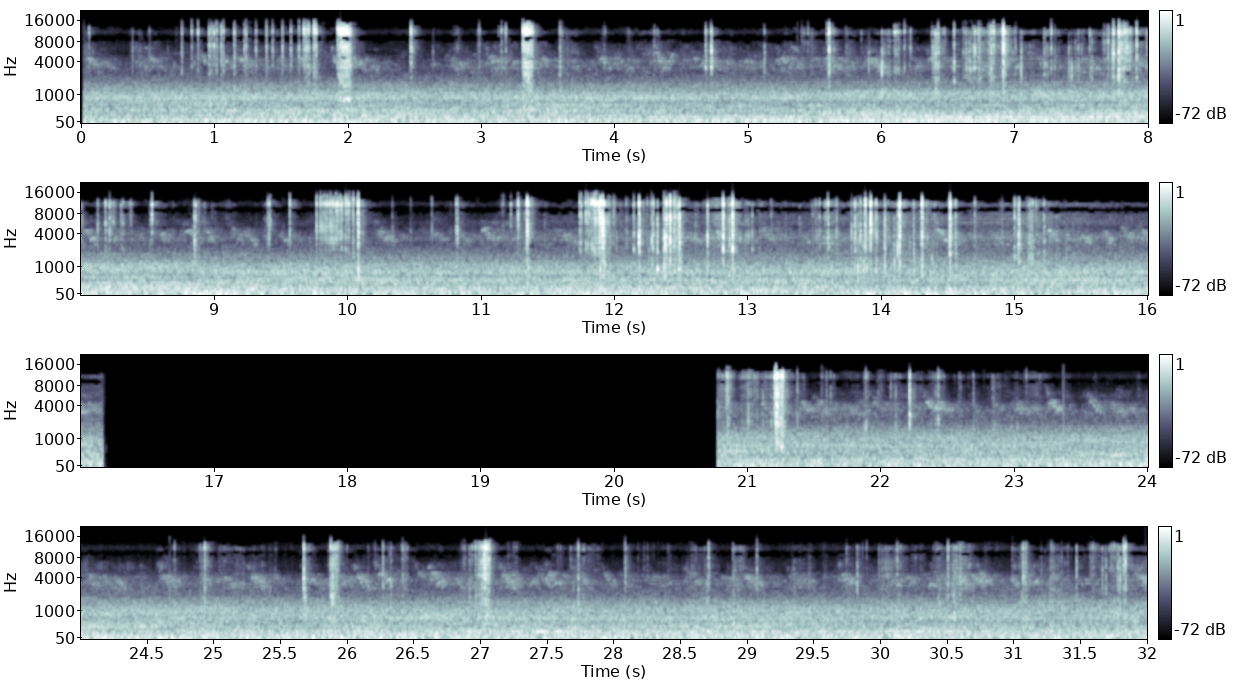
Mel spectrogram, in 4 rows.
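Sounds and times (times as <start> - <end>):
plastic wrapper crinkling: 5.4 - 8.8, 9.5 - 15.2.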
